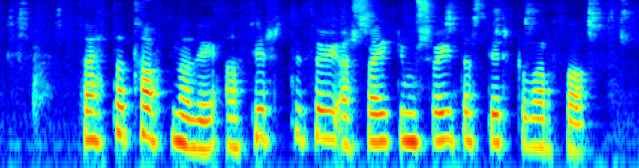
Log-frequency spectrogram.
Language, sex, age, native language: Icelandic, female, 30-39, Icelandic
